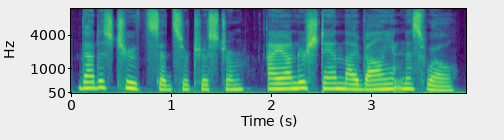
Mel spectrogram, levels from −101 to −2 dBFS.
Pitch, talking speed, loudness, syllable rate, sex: 200 Hz, 165 wpm, -14 LUFS, 4.4 syllables/s, female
